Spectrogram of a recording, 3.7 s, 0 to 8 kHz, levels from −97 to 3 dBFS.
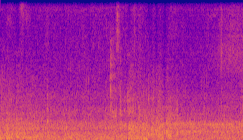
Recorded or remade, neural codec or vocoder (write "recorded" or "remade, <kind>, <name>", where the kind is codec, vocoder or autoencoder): remade, vocoder, BigVGAN v2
